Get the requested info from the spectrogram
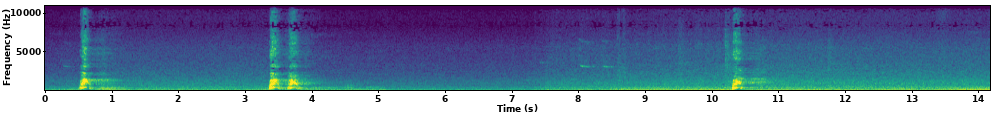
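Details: Cane Corso with aggression issues, in training, barks: three sharp single barks, with a quick double bark near the middle, spaced several seconds apart over a steady low hum of background noise.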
